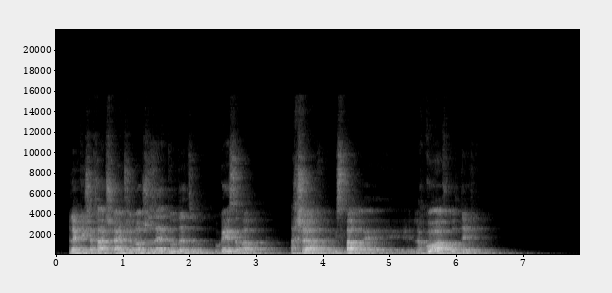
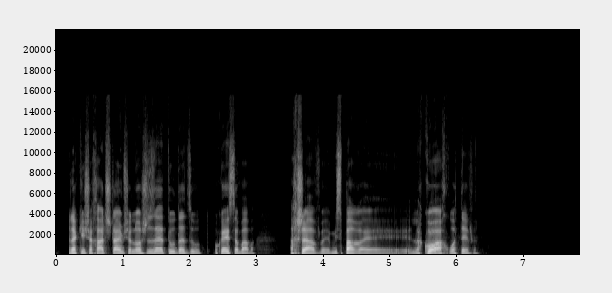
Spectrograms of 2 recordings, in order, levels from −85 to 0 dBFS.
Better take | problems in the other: second | off-mic speech; far // room echo; noticeable; dies away in 0.9 s

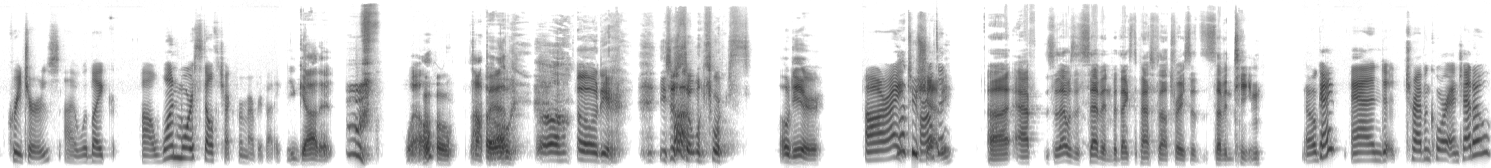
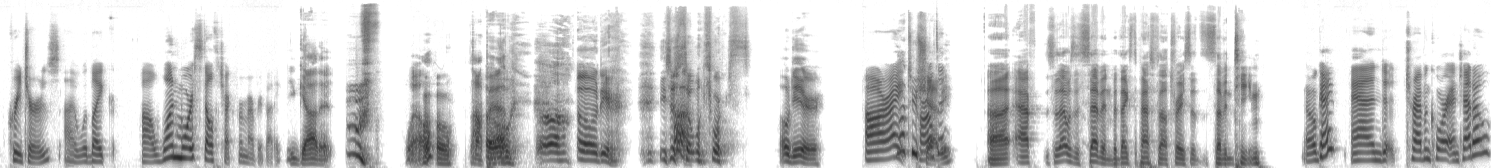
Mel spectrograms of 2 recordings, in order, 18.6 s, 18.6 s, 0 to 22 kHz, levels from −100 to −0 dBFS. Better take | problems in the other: second | thin; somewhat; fading below 350 Hz

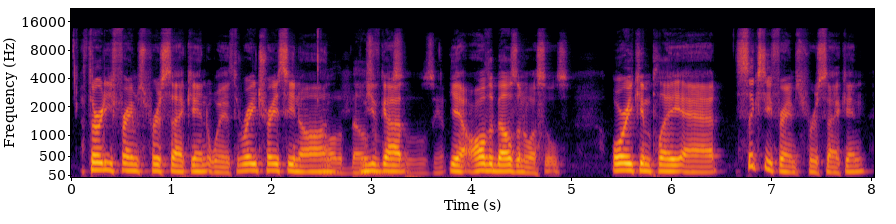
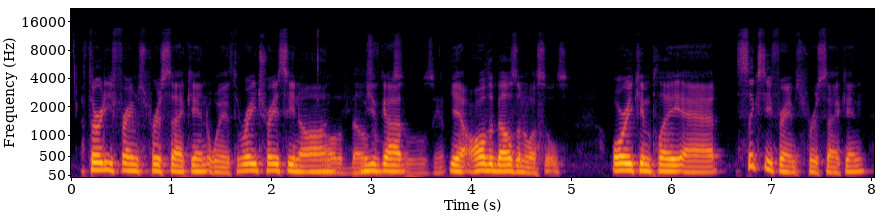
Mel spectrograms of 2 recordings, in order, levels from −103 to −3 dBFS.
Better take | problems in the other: first | muffled; very; fading above 1 kHz

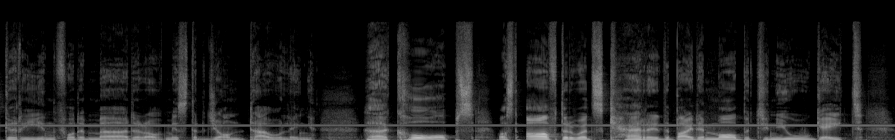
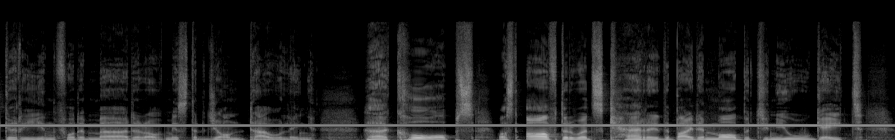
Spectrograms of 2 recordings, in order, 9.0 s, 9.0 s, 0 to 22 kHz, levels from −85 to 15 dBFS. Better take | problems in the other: first | high-pitched whine; loud; throughout; 2.5 kHz, 6 dB below the speech; faint in the first

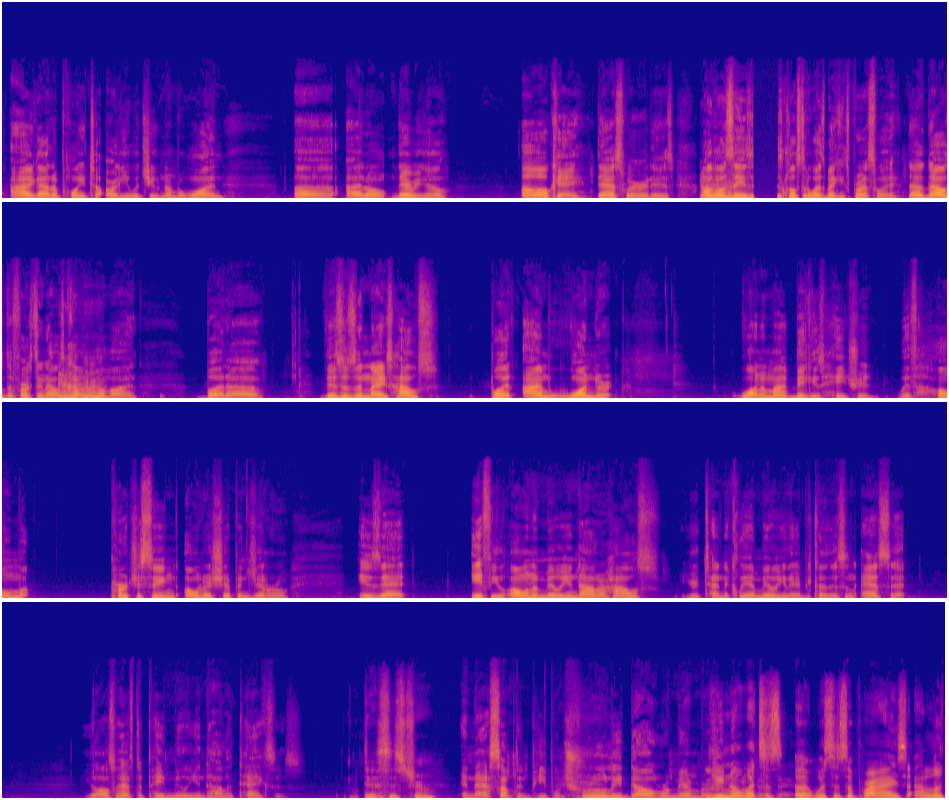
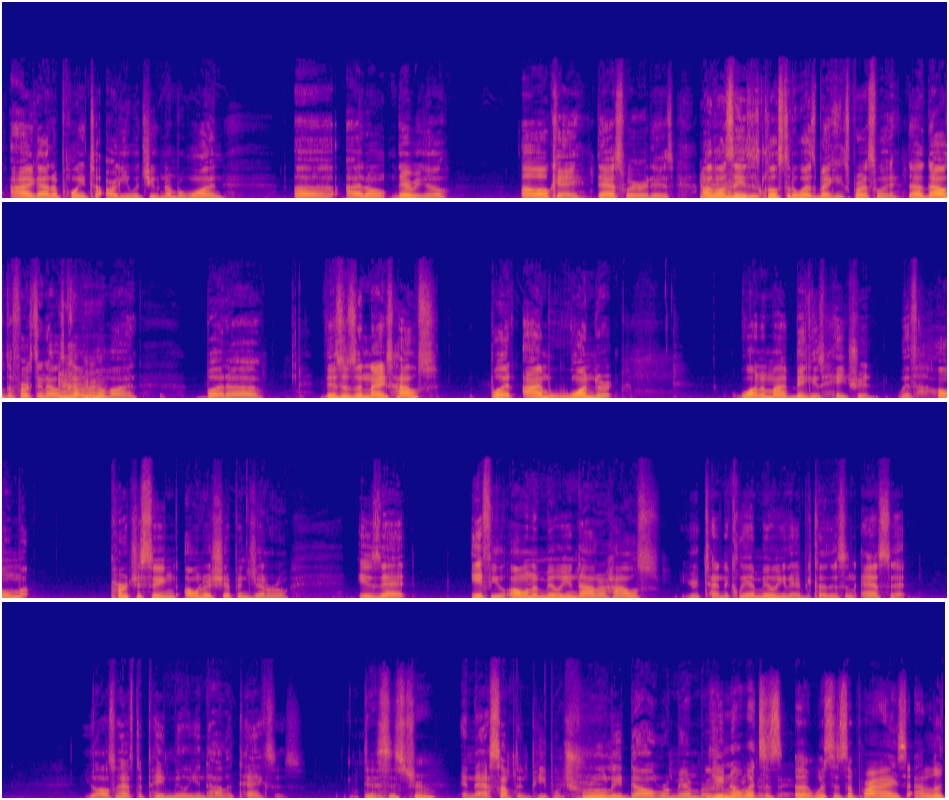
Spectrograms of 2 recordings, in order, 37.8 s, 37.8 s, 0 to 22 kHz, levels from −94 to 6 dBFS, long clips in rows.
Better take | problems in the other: second | audio freezing; at 7.5 s

